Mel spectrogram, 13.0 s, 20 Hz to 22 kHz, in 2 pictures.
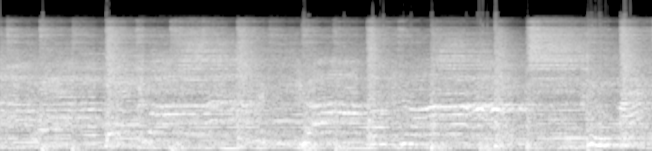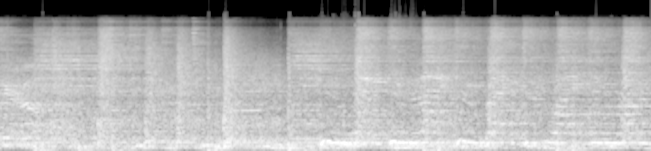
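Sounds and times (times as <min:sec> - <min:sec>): person singing: 0:00.0 - 0:07.2, 0:09.6 - 0:13.0
drum kit with cymbal crashes: 0:00.0 - 0:13.0
electric guitar: 0:00.0 - 0:13.0.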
